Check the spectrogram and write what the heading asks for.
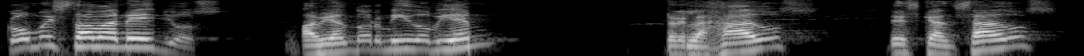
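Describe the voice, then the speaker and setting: A man's voice: high voice, very animated, measured pace, a little mellow. A man preaching a sermon as pastor, emphatic and full of rhetorical questions. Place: church.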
